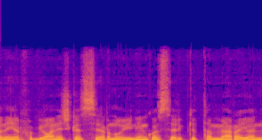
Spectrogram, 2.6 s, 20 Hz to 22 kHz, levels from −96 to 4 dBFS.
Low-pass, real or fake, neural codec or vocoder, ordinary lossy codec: 14.4 kHz; fake; autoencoder, 48 kHz, 128 numbers a frame, DAC-VAE, trained on Japanese speech; AAC, 48 kbps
